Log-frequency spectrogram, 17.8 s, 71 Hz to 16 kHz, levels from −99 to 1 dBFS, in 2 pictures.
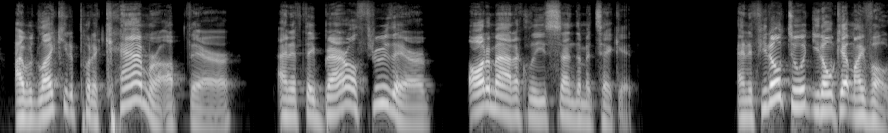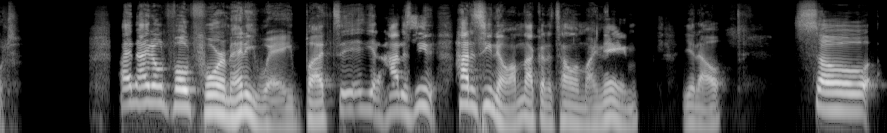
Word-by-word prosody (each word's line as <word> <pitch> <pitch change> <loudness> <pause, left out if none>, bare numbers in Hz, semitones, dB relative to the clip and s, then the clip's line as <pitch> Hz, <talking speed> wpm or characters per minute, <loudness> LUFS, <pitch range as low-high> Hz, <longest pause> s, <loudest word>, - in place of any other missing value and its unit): I 130 - +6
would 130 -1 -2
like 160 +4 +4
you - - -6
to 165 - -6
put - - -5
a - - -3
camera 250 +5 +2
up - - -7
there, - - -6 0.5
and 145 -1 -1
if 140 0 -6
they 145 - 0
barrel 160 - +3
through 230 +5 -3
there, 100 - -1 0.4
automatically 150 -8 +4
send 130 0 -3
them 120 -3 -6
a - - -8
ticket." - - -10 1.0
"And 135 +1 -3
if 135 - -6
you 200 - -2
don't 290 +4 +9
do 210 -1 +4
it, 210 - -3
you 175 - -2
don't 175 0 +5
get 185 -1 +7
my 145 0 +2
vote." 130 -1 -5 1.0
And 225 +1 -2
I 235 +2 +3
don't 240 -1 0
vote 210 -1 +3
for 170 -4 +3
him 150 - -2
anyway, 100 - -3
but, 120 +7 -6
eh, 180 0 -8
you 185 - -9
how 175 +1 -1
does 160 -3 -8
he 215 -3 -6 0.2
how 235 0 +4
does 215 -4 -3
he 220 -1 -2
know? 120 - -3
I'm 100 +7 -8
not 125 -3 -3
gonna 105 - -9
tell 115 0 -8
him 100 - -14
my 95 +1 -11
name, 110 -3 -7 0.4
you 110 0 -12
know? 100 - -9 0.7
So, 185 - 0
160 Hz, 200 wpm, -22 LUFS, 125-205 Hz, 1.0 s, don't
